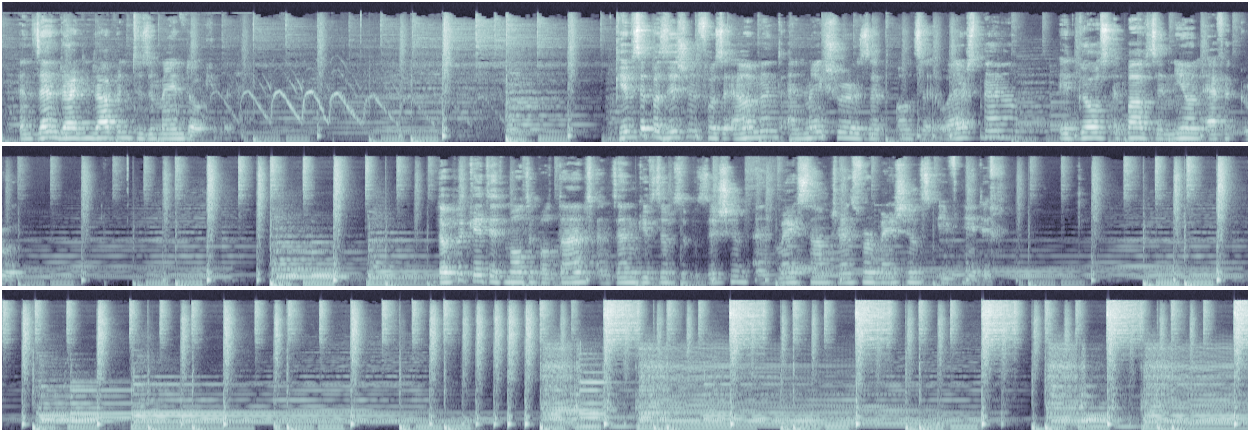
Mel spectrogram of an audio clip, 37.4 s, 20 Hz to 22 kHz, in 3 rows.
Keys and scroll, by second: 14.2 super+i, 15.3 space, 19.4 super+t, 22.4 Return, 34.4 z.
